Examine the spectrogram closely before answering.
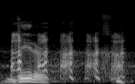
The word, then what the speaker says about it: Dieter: I hope I pronounced that right. It sounds so German. Dieter, oh, yeah. I would imagine you would pronounce that right. It's Dieter.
